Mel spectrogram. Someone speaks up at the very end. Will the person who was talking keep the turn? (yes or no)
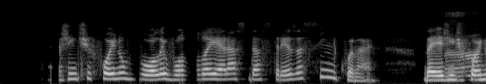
yes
